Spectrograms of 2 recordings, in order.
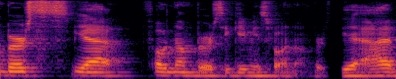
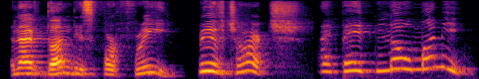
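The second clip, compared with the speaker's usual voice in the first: higher and louder, triumphant brag; gleeful boasting; 11 semitones higher, 6 dB louder than usual. Real, not acted. Vlogger bragging to viewers he paid nothing, excited. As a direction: crow about getting in free. Bragging about free entry.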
